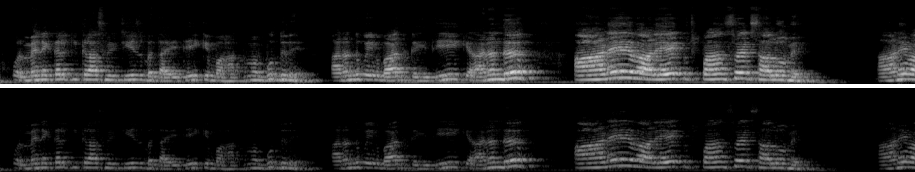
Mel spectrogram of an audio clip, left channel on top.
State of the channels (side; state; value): right; quieter; 14.9 dB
